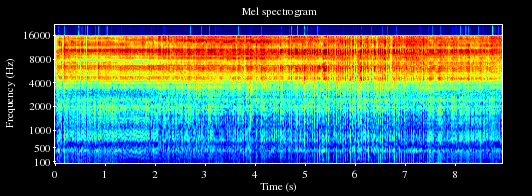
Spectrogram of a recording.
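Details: Inverter MIG welder, wire feed speed fixed, voltage dialed down from just over 20 V to 15.2 V: steady crackling hiss of the arc whose sizzle shifts with the setting; MIG arc sound changing with voltage.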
